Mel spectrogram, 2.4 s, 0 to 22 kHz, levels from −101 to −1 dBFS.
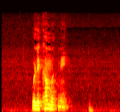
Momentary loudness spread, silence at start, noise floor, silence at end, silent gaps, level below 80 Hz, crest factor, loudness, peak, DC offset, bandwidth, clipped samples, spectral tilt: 12 LU; 0.65 s; -61 dBFS; 0.55 s; none; -52 dBFS; 24 dB; -23 LUFS; -2 dBFS; under 0.1%; 12 kHz; under 0.1%; -8 dB/octave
